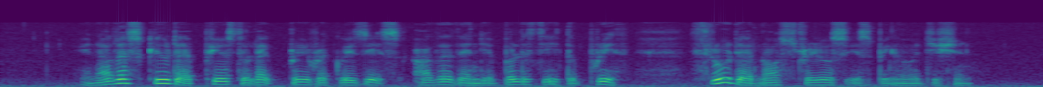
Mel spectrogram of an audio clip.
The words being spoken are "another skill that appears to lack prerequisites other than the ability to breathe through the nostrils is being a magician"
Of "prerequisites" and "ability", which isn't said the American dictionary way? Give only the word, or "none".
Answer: none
